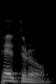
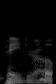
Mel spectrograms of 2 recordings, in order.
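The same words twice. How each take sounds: First: The name is said with a Spanish-style pronunciation. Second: The name is said with a Black American pronunciation. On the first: The speaker calls it wrong. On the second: The speaker calls it right.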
